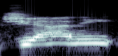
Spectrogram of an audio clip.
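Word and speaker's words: Gianni: me your name oh yes my name is Giani say how do you say that g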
